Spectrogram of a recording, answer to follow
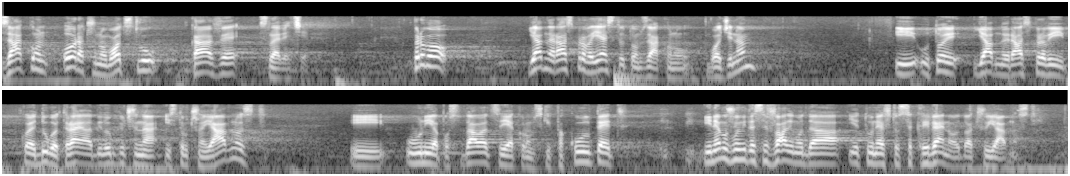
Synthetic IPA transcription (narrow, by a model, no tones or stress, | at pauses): zaːko̞noɾat͡ʃunoʋo̞t̪st̪ʋukaːʒesle̞d̪et͡ɕe | pr̩ʋo̞ | jaːʋnaɾaːspɾaʋajest̪eut̪o̞mza̰ːko̞nṵʋo̞d͡ʑena | iut̪o̞jːaːʋnojɾaːspɾaʋiko̞jajed̪uɡot̪ɾajalˠabilˠaukʎʲut͡ʃenaʔist̪ɾut͡ʃnajaːʋno̞st̪ | i | uːnijaposlˠod̪aːʋat̪saieko̞nomskifakulˠt̪et̪ | ine̞moʒemomiːd̪aseʒalimo̞d̪ajet̪uːneʃt̪o̞sakɾiʋenod̪ot͡ʃuja̰ːʋno̰st̪i̥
